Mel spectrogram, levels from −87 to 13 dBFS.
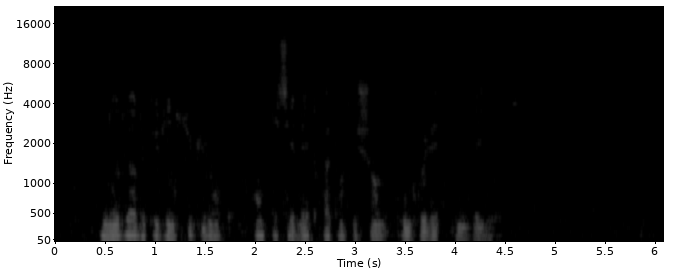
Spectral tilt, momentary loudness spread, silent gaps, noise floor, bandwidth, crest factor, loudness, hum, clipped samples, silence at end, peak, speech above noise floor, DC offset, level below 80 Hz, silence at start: -6 dB/octave; 8 LU; none; -85 dBFS; 15 kHz; 20 dB; -61 LUFS; none; under 0.1%; 1.45 s; -42 dBFS; 24 dB; under 0.1%; -86 dBFS; 0.25 s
